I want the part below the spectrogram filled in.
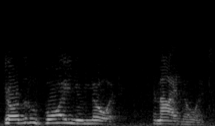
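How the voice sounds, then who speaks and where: A woman's voice: mid-range voice, animated, racing, natural voice. A woman playing a weary, bitter, discontented wife in an old-time radio drama, with a theatrical, accusing delivery. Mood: scornful. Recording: noisy vintage radio recording.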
